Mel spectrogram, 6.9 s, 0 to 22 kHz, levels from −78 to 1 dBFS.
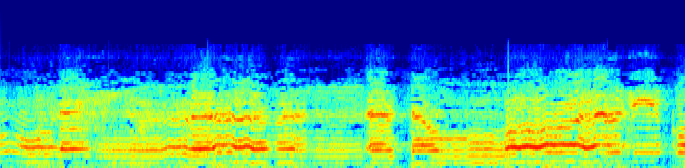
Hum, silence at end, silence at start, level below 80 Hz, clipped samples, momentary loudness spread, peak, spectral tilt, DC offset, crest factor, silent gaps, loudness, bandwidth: none; 0 s; 0 s; -38 dBFS; under 0.1%; 9 LU; -4 dBFS; -6.5 dB/octave; under 0.1%; 10 dB; none; -15 LUFS; 7.4 kHz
